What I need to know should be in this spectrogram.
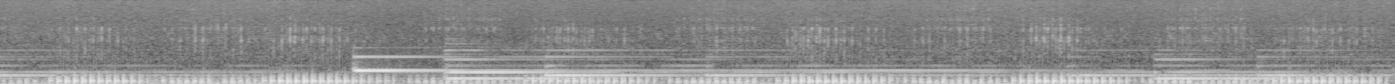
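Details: Soft, rhythmic low rumbling snores from a sleeping cat, one with each breath, partly masked by background music: snoring.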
